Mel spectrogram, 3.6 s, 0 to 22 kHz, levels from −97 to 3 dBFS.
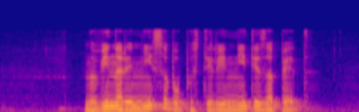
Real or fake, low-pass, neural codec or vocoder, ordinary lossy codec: real; 7.2 kHz; none; none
